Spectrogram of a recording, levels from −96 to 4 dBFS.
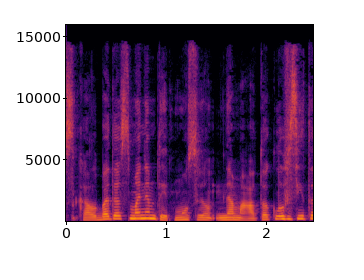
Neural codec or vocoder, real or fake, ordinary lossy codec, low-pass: none; real; MP3, 96 kbps; 14.4 kHz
